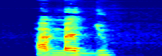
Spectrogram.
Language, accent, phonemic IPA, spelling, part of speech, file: French, Canada, /a.ma.du/, amadouent, verb, LL-Q150 (fra)-amadouent.wav
- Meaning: third-person plural present indicative/subjunctive of amadouer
